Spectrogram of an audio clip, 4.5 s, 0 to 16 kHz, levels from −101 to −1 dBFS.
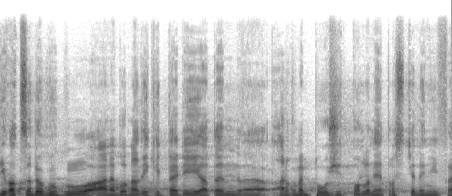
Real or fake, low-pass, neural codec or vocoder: fake; 14.4 kHz; codec, 32 kHz, 1.9 kbps, SNAC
